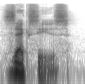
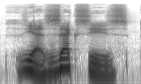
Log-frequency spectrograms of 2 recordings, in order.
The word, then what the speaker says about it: Xexyz: I think that's how you pronounce it. Right. Right. Zexies. It's spelled Xexyz.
